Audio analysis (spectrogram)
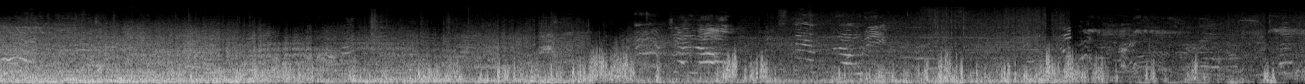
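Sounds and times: faint voices: 0.0s - 13.0s
wind buffeting microphone: 0.0s - 13.0s.

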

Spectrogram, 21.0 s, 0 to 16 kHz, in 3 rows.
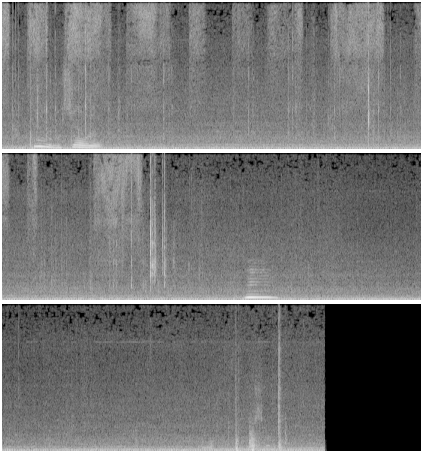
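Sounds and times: spray paint can hissing: 0.0s - 10.0s
steady low hum: 0.0s - 19.4s.

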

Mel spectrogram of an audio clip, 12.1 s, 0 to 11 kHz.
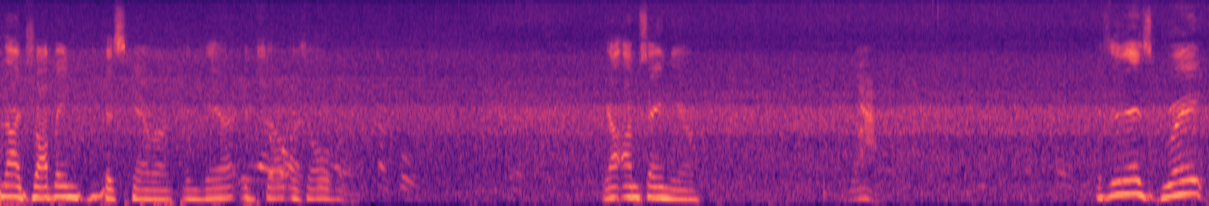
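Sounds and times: creek water rushing over rocks: 0.0s - 12.0s.

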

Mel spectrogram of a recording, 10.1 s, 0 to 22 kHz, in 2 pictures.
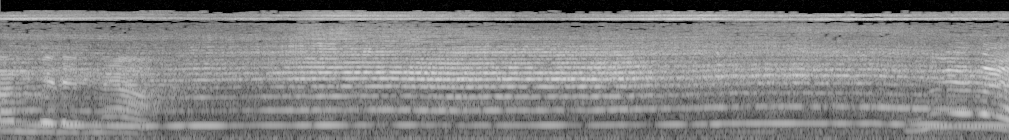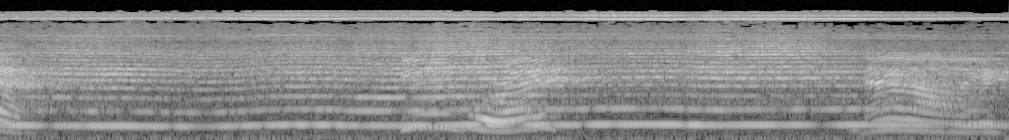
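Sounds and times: propellers whining: 0.0s - 10.0s.

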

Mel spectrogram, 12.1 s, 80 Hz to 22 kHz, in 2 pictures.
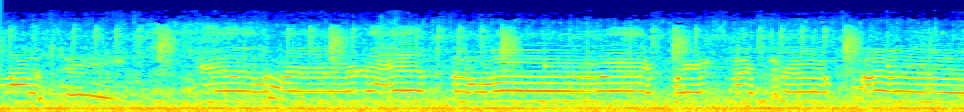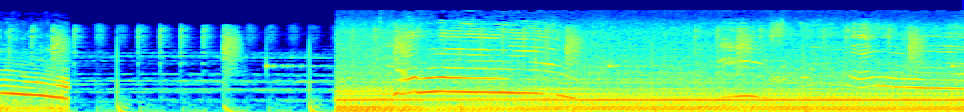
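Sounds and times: boat motor drone: 0.0s - 6.5s, 8.1s - 12.0s.

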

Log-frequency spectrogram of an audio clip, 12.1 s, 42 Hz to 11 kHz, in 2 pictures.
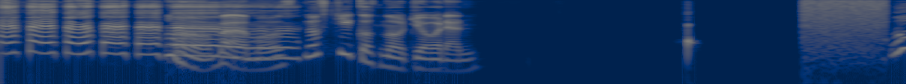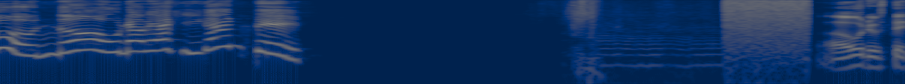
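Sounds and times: tv static hiss: 5.4s - 6.0s, 10.9s - 11.4s
cartoon bee buzzing: 9.8s - 11.4s.

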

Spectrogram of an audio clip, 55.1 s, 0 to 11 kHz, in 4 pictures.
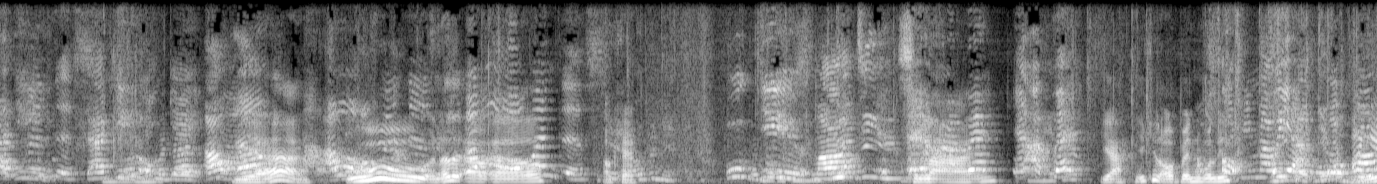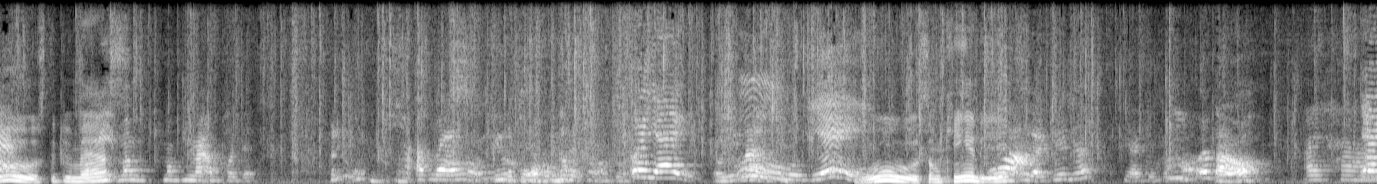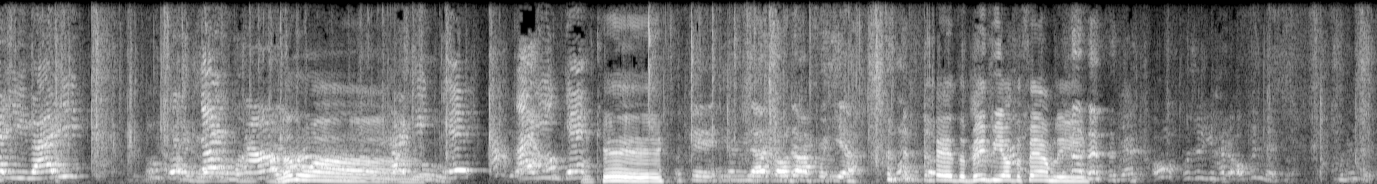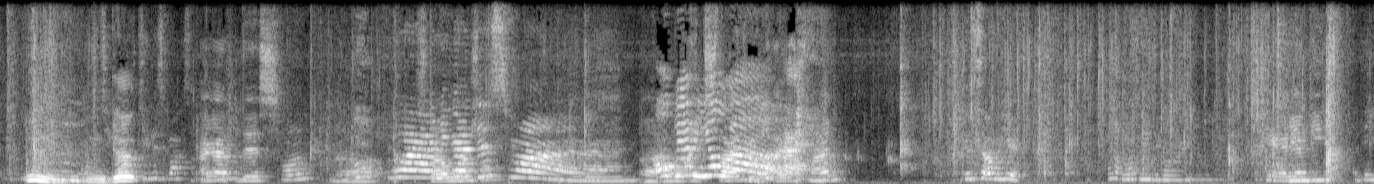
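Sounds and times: plastic candy wrappers crinkling: 0.9s - 2.6s, 10.2s - 42.9s, 50.0s - 55.0s
person speaking: 41.6s - 42.7s.

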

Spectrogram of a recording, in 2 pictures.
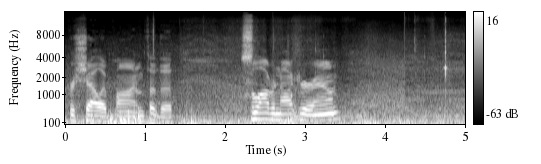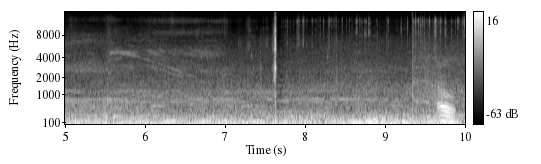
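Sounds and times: wind buffeting microphone: 0.3s - 9.5s
fishing reel spool whine: 4.2s - 10.0s.

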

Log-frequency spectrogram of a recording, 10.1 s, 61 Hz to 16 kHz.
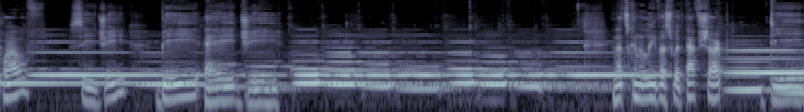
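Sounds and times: electric guitar playing: 0.0s - 10.0s.

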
